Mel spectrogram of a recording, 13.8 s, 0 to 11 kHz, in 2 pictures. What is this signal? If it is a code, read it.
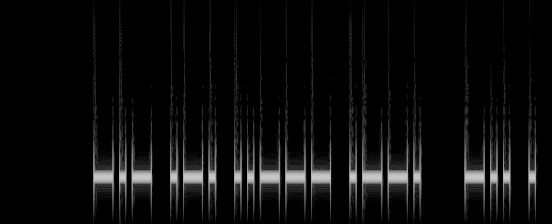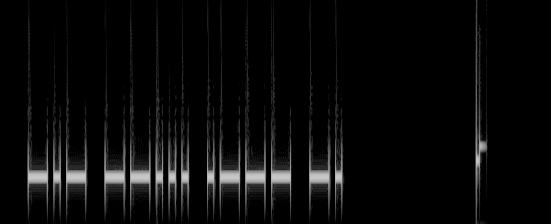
Morse code, heard as a keyed tone, about 15 wpm, 700 Hz. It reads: KR2P DE K7JN
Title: USA Callsign DE Callsign - 4 Characters - 15wpm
